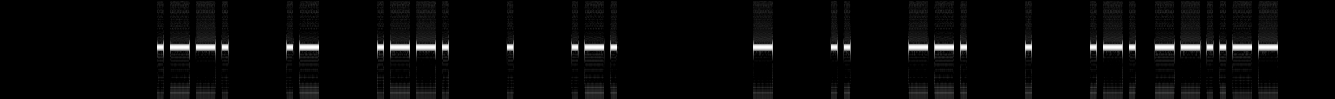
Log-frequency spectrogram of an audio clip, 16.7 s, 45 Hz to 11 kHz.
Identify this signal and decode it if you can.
Morse code, heard as a keyed tone, about 15 wpm, spaced as for 9 wpm, 800 Hz. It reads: PAPER TIGER,
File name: Misc / Misc-mp3s / WordPairs sp @13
